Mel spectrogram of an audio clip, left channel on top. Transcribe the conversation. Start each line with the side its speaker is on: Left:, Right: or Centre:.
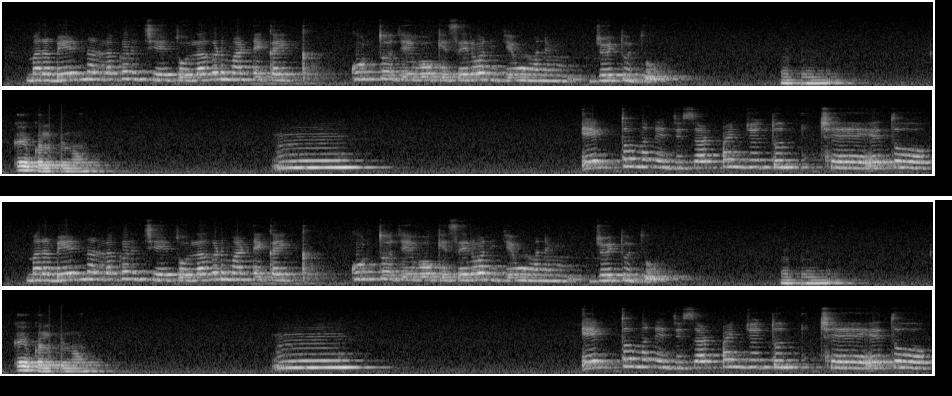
Right: મારા બેન ના લગ્ન છે તો લગ્ન માટે કંઈક કુર્તો જેવો કે શેરવાની જેવું મને જોઈતું હતું
Left: હમ કયું કલર નું
Right: અમ એક તો મને જે ટીશર્ટ પણ જોઈતું છે એ તો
